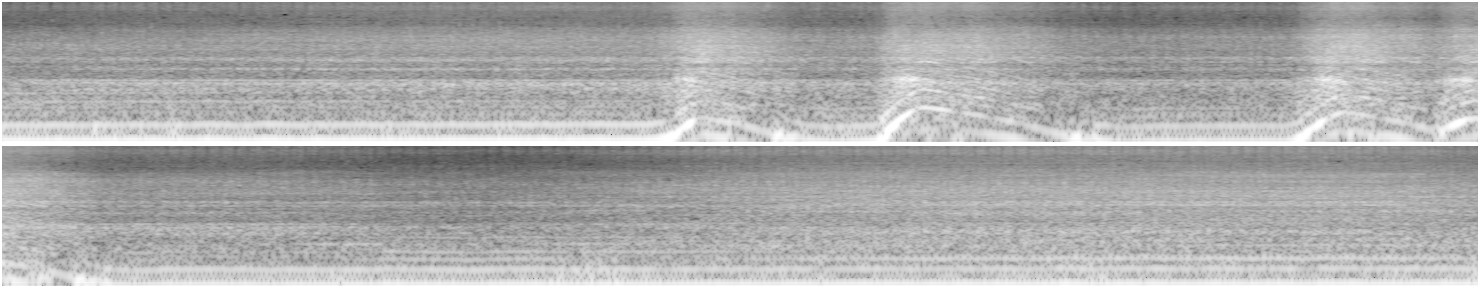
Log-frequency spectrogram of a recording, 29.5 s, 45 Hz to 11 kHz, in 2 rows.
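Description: BMW E34 M5 Touring's 3.8-litre S38 straight-six idling steadily. It is revved four times in two pairs, about seven and thirteen seconds in, each rev rising quickly and falling back to idle.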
